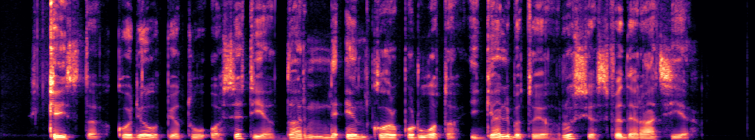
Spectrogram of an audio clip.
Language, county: Lithuanian, Kaunas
